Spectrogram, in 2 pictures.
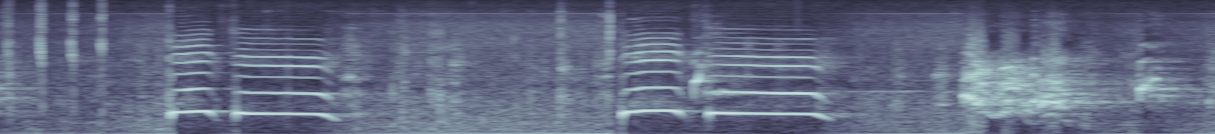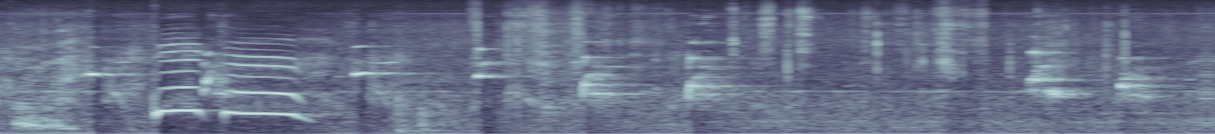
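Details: A long-coat Chihuahua up for adoption gives high, clipped yips and barks in short bursts of three or four, mixed with a woman calling and talking to the dog.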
